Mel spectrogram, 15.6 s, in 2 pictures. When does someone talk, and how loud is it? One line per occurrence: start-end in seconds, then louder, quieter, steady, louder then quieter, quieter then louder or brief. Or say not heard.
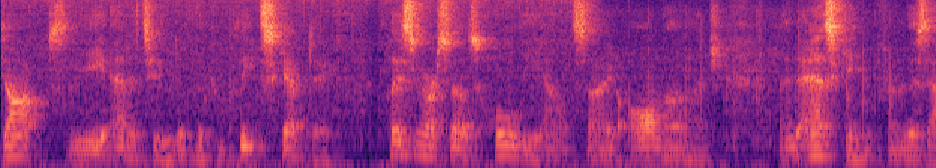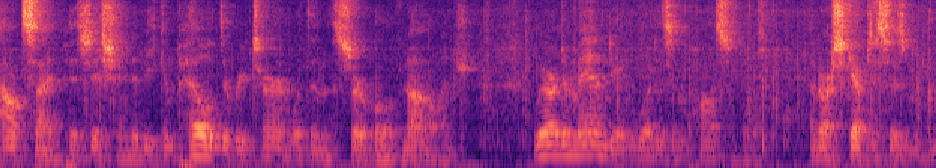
0.0-15.5 steady.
